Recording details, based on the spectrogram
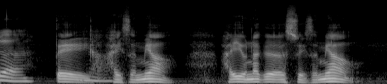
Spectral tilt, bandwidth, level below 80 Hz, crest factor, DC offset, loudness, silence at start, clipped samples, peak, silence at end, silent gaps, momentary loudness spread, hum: -5.5 dB/octave; 16.5 kHz; -60 dBFS; 18 dB; under 0.1%; -25 LUFS; 0 s; under 0.1%; -6 dBFS; 0.3 s; none; 10 LU; none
